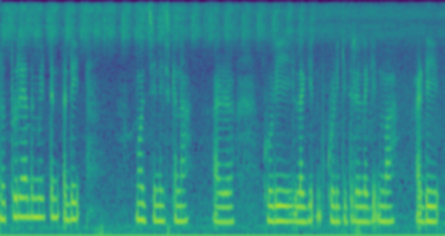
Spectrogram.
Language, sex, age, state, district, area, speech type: Santali, female, 18-30, West Bengal, Uttar Dinajpur, rural, spontaneous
